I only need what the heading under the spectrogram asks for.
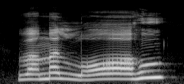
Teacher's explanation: لفظ اللہ کے لام سے پہلے زبر ہو تو لام کو پر پڑھتے ہیں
